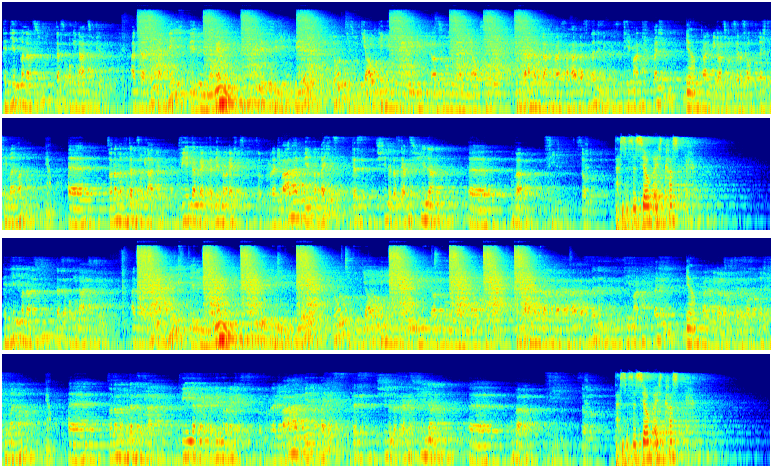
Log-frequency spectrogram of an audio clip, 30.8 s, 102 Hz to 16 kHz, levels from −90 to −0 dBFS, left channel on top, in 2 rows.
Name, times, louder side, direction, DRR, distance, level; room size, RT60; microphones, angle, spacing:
voice 1, 0.0-2.0 2.4-4.5 4.9-6.2 6.6-13.3 14.0-15.8 16.7-17.1 17.5-20.1 20.5-22.1 22.4-24.2 24.7-25.1 25.5-25.8 26.3-26.5 26.9-27.1, left 1 dB, 60° left, -1 dB, 5.5 m, -28 dB
sound 1, 2.4-3.7 4.0-5.6 5.9-6.9 7.7-10.9, right 7 dB, 65° right, 1.6 m, -26 dB
voice 2, 4.2-4.6 13.7-13.9 16.2-16.4 27.6-29.3, equal, ahead, 3 dB, 1.6 m, -22 dB
29.0 x 24.5 x 5.7 m, 2.9 s
head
